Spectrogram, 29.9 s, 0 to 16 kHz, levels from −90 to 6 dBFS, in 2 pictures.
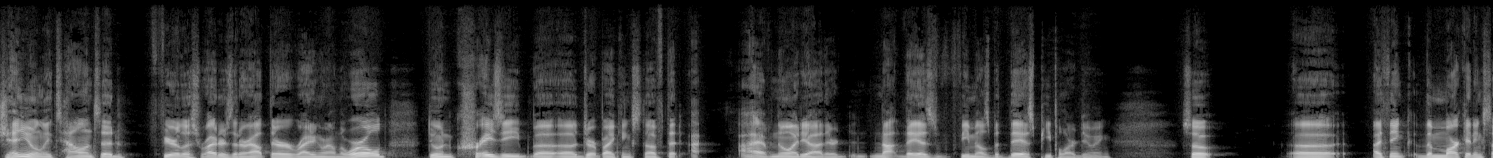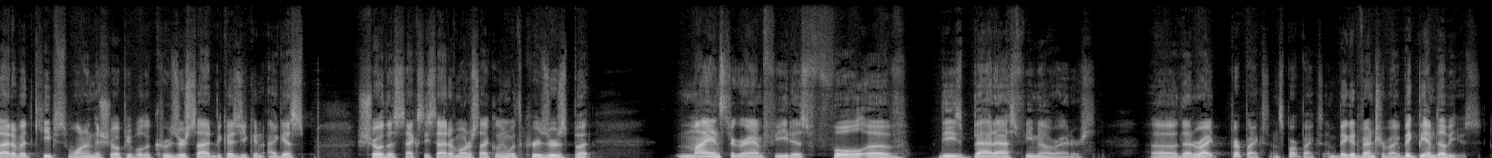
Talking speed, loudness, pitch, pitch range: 185 wpm, -20 LUFS, 110 Hz, 100-125 Hz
